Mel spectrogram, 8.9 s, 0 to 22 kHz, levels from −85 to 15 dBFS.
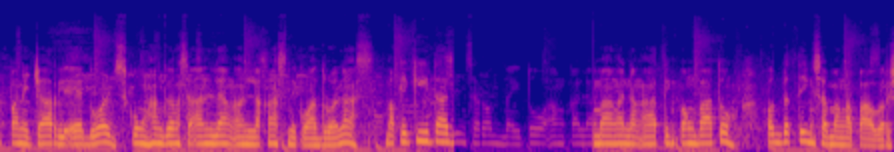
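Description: From 4.54 to 5.94 s the sound collapses to a faint residue about 27 dB quieter, then returns at full body. The likely cause is one channel inverted: one stereo channel's polarity flipped, so material shared by both sides cancels when summed to mono, leaving only their difference. Unlike a dropout, it never goes fully silent. Unlike a simple level dip, the shared content nearly vanishes rather than just getting quieter.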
